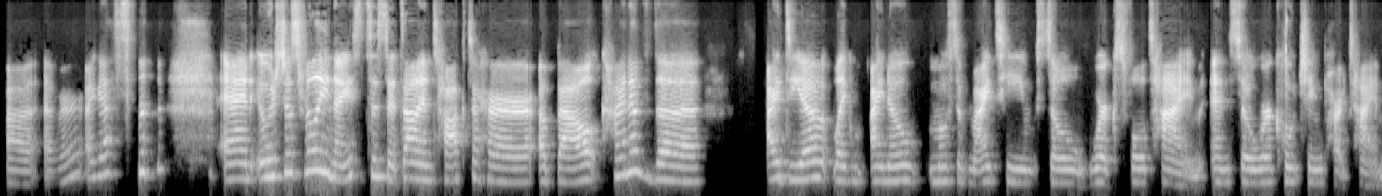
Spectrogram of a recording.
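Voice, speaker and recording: A woman's voice: medium pitch, bright, forceful tone. A woman hosting a team video call, introducing a guest in a friendly, encouraging way. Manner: friendly, encouraging, casual fillers. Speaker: team leader and call host.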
